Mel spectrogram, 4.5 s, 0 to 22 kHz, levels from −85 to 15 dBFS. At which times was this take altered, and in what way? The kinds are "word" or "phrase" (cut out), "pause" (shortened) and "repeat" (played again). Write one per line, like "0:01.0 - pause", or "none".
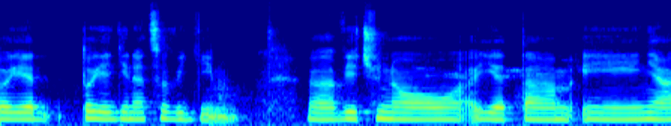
none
